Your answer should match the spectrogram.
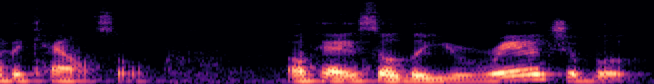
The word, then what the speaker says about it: Urantia: But some things it seemed more to go into like the Jesus Christy stuff and it's pronounced the Urantia, right?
